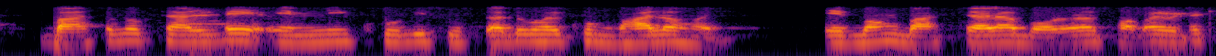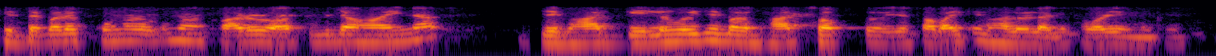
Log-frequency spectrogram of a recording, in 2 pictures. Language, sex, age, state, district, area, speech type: Bengali, male, 30-45, West Bengal, Purba Bardhaman, urban, conversation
